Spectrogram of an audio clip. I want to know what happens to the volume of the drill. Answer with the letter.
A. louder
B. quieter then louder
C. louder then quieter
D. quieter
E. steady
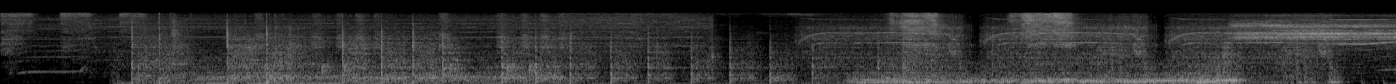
A.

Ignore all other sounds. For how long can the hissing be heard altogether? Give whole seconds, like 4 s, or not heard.
14 s.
